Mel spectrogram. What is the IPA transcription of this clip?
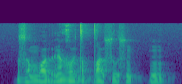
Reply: z ɔ m ɔ r ɛ̃ ʁ u d i b dˤ a j sʷ e sʷ ɛ̃ pː ũ

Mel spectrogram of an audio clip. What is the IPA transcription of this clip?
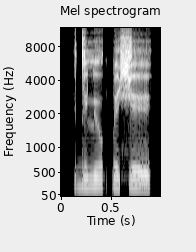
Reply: d e lʲ o k͡p e ç e

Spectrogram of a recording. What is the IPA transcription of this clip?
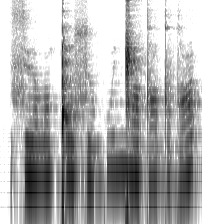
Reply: s e lˠ ɵ ǃ o s ɵ kʷ e ŋ͡ǁ ʊ dˤ o tˤ ʊ dˤ ə

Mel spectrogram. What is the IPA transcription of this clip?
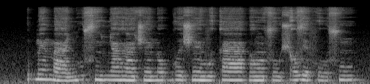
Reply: ɓ ɛ̃˦ m aː˨ ɲ u˧ s ĩ˧ ɲ ã˦ ɣ ã˧ ʃ ɛ̃˧ n ɔ˧ ɡʷ ɛ˦˨ ʃ ɛ̃˧ v ə˨ k a˧ | ɣ ɔ̃˨ s oː˨ ʃ ɔ˨˦ z ɛ˨ f oː˨ s ũ˧

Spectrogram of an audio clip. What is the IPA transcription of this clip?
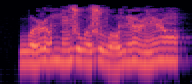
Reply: w o˨˩˦ ɭ ʊ˨˥ n ẽ˨˥ z w ʊ˨˩˦ z v o˨˩˦ lʲ õ˧˥˧ ɭ ẽ˨˥ ɭ õ˥

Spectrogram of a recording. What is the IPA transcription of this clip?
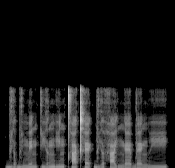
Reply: b i˩ ə̯ b i˩ m e˧ n k i˩˧ ə̯ ŋ iː˧˥ n t̪ʰ a˧ kʰ ɛː˧˩ k̚ b i˩ ə̯ h a˩˧ j ŋ ɛː˩ b ɛː˩ ŋ ʋ iː˧˥

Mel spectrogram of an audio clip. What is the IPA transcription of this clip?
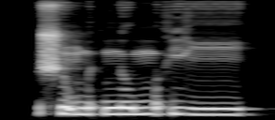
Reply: ʃ ũ˦˨ m ɪ˦ ʔ n u˦ m ʊ˦ ʔ j i˦

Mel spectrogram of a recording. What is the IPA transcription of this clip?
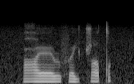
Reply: ʕ ɛː ɹ f ɛ j t͡ʃ o tˤ

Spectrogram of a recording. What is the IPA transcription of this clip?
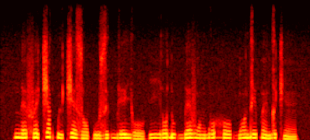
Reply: n ɛ˧ f ɛ˧ t͡ʃ a˦ k͡p ɨ˨ t͡ʃ ɛ˦˨ z ɔ˨ p u˨ z ɨ˧ ɡ͡b eː˧ j o˨ | iː˧ ɾ o˦ ɗ u˨ ɡ͡b ɛ˦ v ɔ̃˧ ɡ͡b o˦ h oː˦˨ ɡ͡b ɔ̃˦ d e˦ p ɛ̃˧ ɡ ə˦ t͡ʃ ɛ̃˨

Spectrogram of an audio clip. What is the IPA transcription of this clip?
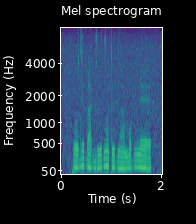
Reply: ɾ o d ɘ ɓ a ɡ ɯ d̪ ɔ̃ t ɯ d̪ ã m ɔ b n ɛ

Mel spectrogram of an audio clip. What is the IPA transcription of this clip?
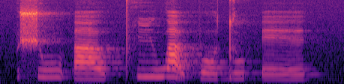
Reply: ʃ u˦ ʔ a˨ ʊ̯ pʰ ĩ˦ w a̰˦˨ ʊ̯ p o˨ d u˨ ʔ e˨ ɪ̯

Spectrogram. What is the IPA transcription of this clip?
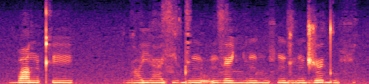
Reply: b ɑ n kʼ i | ɡ ɑ̤ j æ̤ sʲ ṳ d i̤ n ɾ ṵ n z e ʎ i̤ n ʎ ṳ ç ŋ ɡ e̤ n d͡ʒ ø d ṳ ç

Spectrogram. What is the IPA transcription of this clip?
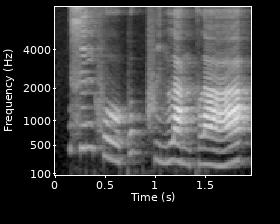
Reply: s i˥˩ n f oː˨˩ p o˥˩ k̚ f i˩˦ n l a˨˩ ŋ k l aː˩˦

